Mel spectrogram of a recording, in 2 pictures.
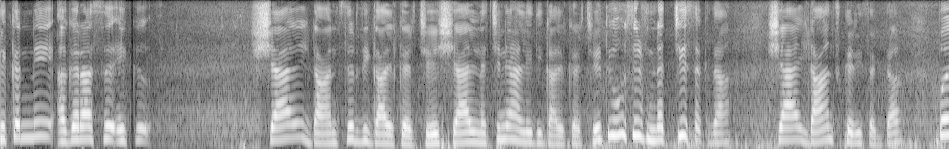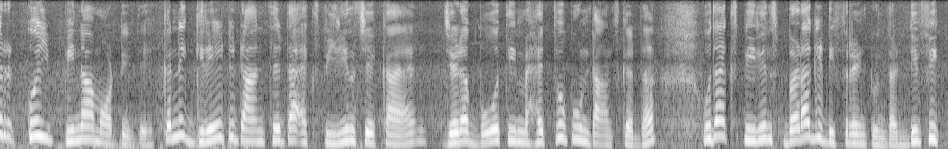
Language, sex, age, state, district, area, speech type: Dogri, male, 18-30, Jammu and Kashmir, Udhampur, urban, spontaneous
